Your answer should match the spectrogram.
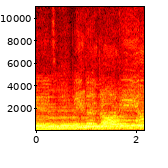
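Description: A congregation of men and women singing a hymn together in chorus, with long held notes.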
